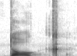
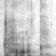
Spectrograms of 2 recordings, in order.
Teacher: We omit the L sound.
